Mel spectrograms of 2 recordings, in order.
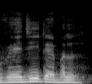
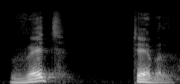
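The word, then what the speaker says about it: vegetable: या बोलते हैं तो वेजिटेबल करके जो है इसको बोलते हैं। तो इसमें भी जो है वो ये जो ई है इस पर स्ट्रेस नहीं दिया जाता। इसका सही प्रोनाउंसिएशन क्या है? वेजिटेबल, वेजिटेबल, वेजिटेबल, वेजिटेबल।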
